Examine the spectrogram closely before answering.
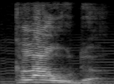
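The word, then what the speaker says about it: Khloud: Pour votre information, la société secrète de Chloé Kardaschan s'appelle Cloud. À votre attention, Cloud s'écrit K H L O U D.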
